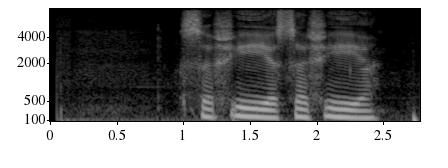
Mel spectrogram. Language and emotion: Russian, neutral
